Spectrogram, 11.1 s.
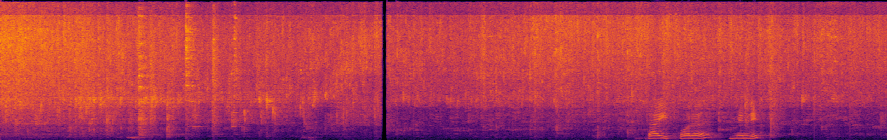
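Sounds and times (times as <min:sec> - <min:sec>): crackles of frying: 0:00.0 - 0:11.0
garlic and onions sizzling in oil: 0:00.0 - 0:11.0.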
